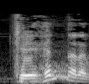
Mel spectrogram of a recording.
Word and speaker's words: 게헨나: 영어로는 헬이라고 그러는데 이 지옥이라는 것은 원어로는요 게헨나라고 그랬어요. 제가 영어로서 게헨 N이 두 개예요. 게헨나 G-E-H-E-N-N-A 이렇게 헨나 이렇게 한 발음해 보실래요?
